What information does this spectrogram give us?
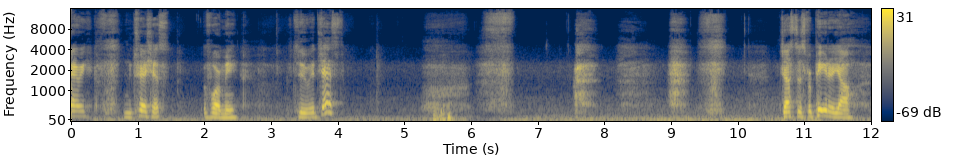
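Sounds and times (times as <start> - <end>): man breathing hard: 5.2 - 6.8, 7.4 - 10.6, 11.7 - 12.0.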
